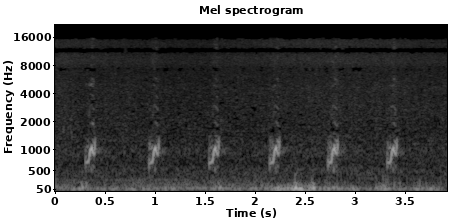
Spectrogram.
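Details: Young captive decoy white-breasted waterhen facing off against a wild bird in an intense fight. It gives six short, hoarse, mid-pitched notes, spaced about every 0.6 seconds, over a low rumbling background.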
